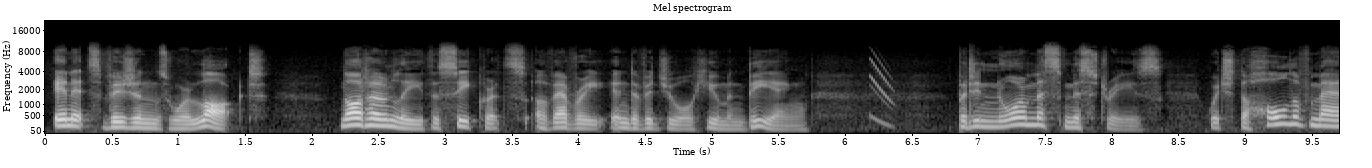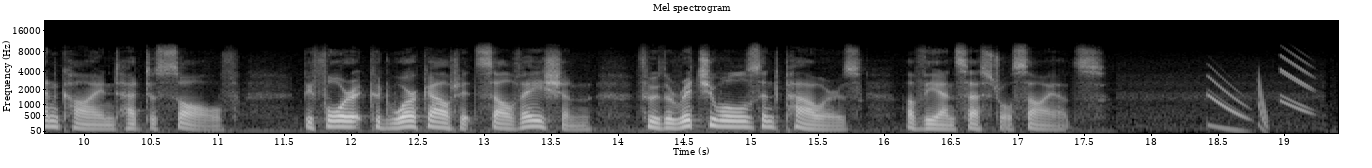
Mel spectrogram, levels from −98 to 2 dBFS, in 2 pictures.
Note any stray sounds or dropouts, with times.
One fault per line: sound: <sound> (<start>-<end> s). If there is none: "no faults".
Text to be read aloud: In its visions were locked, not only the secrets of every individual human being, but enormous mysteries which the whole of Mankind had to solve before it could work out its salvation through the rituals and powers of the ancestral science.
sound: chirp (6.2-6.4 s)
sound: chirp (18.4-19.3 s)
